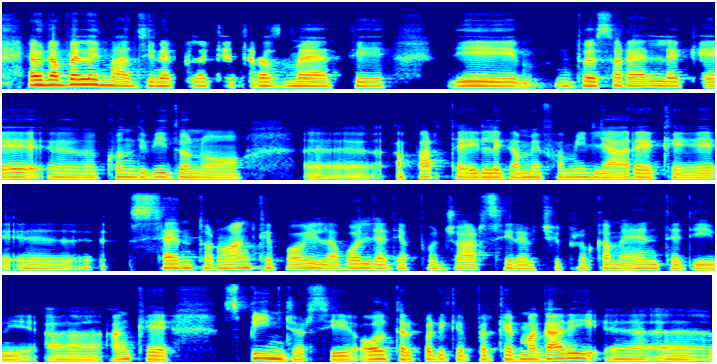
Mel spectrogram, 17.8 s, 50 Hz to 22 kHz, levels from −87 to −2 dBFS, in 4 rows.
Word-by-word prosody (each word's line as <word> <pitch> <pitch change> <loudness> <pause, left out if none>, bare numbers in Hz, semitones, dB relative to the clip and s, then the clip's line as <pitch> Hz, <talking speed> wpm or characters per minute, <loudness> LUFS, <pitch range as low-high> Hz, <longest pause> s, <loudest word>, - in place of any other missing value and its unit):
È 185 - +8
una 185 0 +11
bella 205 +2 +9
immagine 150 -4 +3
quella 150 +1 -3
che 150 +1 -5
trasmetti, 150 -1 +1 0.3
di, 150 0 +2
mhmm, 140 +3 -9
2 155 +2 +4
sorelle 155 0 +2
che, 145 +2 +1
ehm, 140 -1 -5
condividono, 145 -3 -3 0.4
ehm, - - -8
a - - -5
parte 155 0 -2
il 140 0 0
legame 140 0 -1
familiare, 140 -1 0
che, 135 -1 -3
ehm, 135 +3 -7 0.2
sentono 150 -1 -1
anche 150 0 0
poi 145 +2 -2
la 130 -1 -1
voglia 145 0 -1
di 135 +1 -8
appoggiarsi 140 +1 -5
reciprocamente, 135 +1 -5
di 130 0 -5
vi 125 -1 -4
ehm, 130 -1 -4
anche 135 -2 -1 0.3
spingersi 135 -6 -1
oltre 145 -1 +2
quelli 145 0 -2
che - - -5
perché 135 +1 -1
magari, 160 +5 +4
ehm, 140 -2 -4
145 Hz, 140 wpm, -24 LUFS, 135-150 Hz, 0.4 s, una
